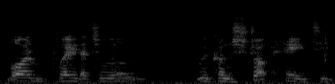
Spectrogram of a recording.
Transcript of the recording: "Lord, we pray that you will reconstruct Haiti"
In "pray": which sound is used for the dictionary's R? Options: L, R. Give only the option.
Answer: L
